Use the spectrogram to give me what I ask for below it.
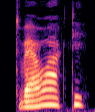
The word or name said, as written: dværgagtig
